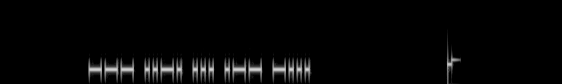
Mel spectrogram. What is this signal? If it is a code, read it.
Morse code, heard as a keyed tone, about 30 wpm, 700 Hz. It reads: OFSWB
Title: Code Groups - 5 Letters - 30wpm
